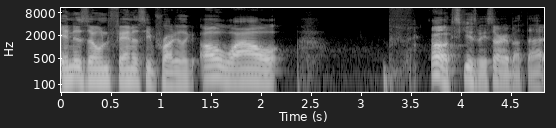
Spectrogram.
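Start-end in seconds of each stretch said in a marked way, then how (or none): 1.4-2.2 mocking, flat, emotionless, dry lifeless delivery. Mocking how Brandon reads his lines: imitating Brandon reading dryly. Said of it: "he just reads everything so dryly".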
